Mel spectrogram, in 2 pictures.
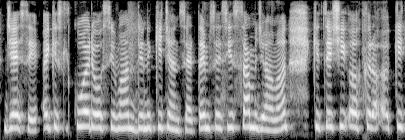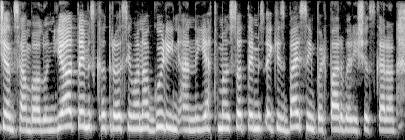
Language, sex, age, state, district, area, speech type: Kashmiri, female, 18-30, Jammu and Kashmir, Budgam, rural, spontaneous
